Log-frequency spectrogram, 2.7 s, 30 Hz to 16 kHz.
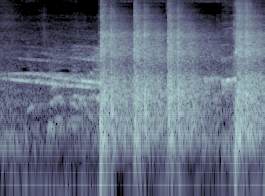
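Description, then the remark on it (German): Four loud, sharp gunshots, fired by police at an 18-year-old man with a knife on a train, ring out in quick, slightly uneven succession, each bang echoing briefly, after a moment of muffled background noise and a faint tone; recorded by a passerby on an iPhone. “Es fallen neun Schüsse.”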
